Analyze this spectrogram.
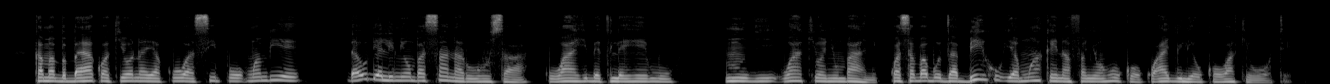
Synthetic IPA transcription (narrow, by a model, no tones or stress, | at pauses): kamaɓaɓajakɔakiɔnajakuwasipɔmwambiɛ | ɗauɗialiniɔmbasanaɾuhusakuwahiɓɛt̪lɛɦɛmu | m̩ʄiwakɛwaɲumbanikwasaɓaɓuðaɓihujamwakainafaɲwaɦukɔkwaːʄilijaukɔːwakɛwɔtʰɛ̥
